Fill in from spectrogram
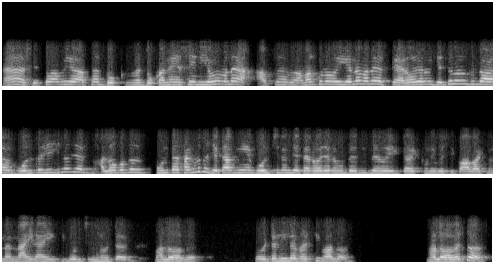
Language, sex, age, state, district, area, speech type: Bengali, male, 18-30, West Bengal, Paschim Bardhaman, urban, conversation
